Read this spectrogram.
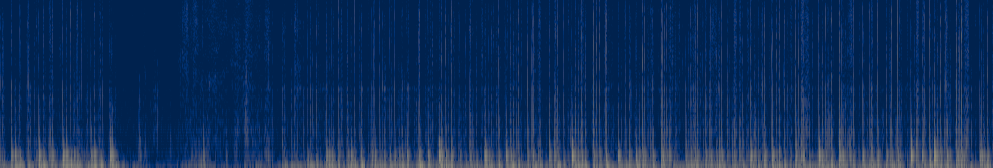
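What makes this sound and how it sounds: A large, dark, solid hardcover book with cardboard covers is held in both hands while fingertips and nails tap and scratch its cover. The result is a dense stream of quick, dull, low-pitched taps mixed with soft scratching, easing briefly quieter near the start before resuming steadily.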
